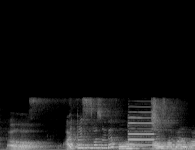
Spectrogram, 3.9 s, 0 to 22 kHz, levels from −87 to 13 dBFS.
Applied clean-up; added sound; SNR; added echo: none; Wind instrument, woodwind instrument; 6 dB; reverberation time 1.1 s.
